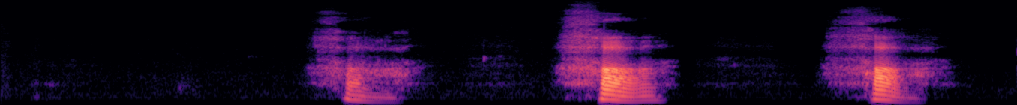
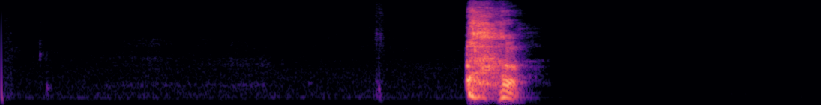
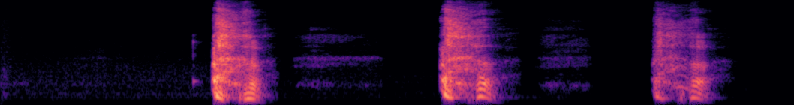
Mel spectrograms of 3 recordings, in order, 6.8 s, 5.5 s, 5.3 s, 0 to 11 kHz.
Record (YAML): exhalation_length: 6.8 s
exhalation_amplitude: 30326
exhalation_signal_mean_std_ratio: 0.23
cough_length: 5.5 s
cough_amplitude: 26275
cough_signal_mean_std_ratio: 0.19
three_cough_length: 5.3 s
three_cough_amplitude: 30628
three_cough_signal_mean_std_ratio: 0.28
survey_phase: beta (2021-08-13 to 2022-03-07)
age: 45-64
gender: Male
wearing_mask: 'No'
symptom_none: true
smoker_status: Ex-smoker
respiratory_condition_asthma: false
respiratory_condition_other: false
recruitment_source: REACT
submission_delay: 0 days
covid_test_result: Negative
covid_test_method: RT-qPCR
